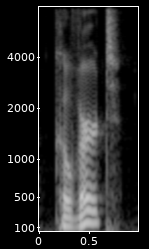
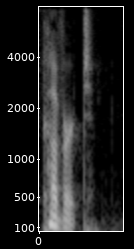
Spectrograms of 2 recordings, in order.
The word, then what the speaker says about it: covert: You could also just emphasize the second syllable, covert. I guess it might depend on the context. And then you could also just say covert. Just covert.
